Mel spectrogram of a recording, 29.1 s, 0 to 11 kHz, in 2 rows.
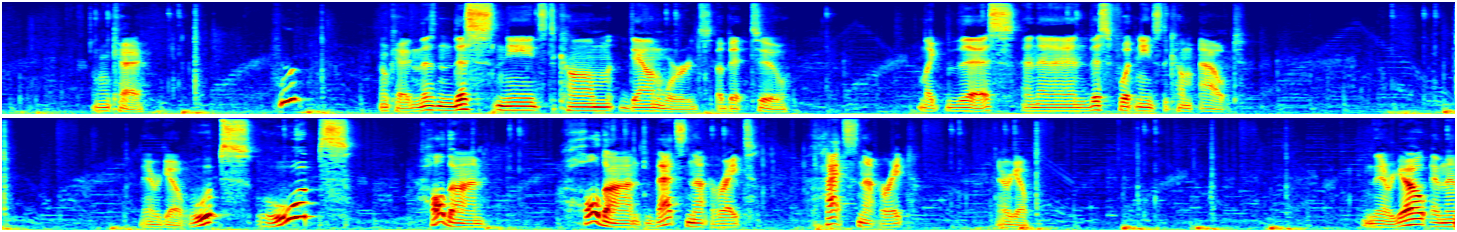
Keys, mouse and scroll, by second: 1.0 right click, 1.7 click, 1.8 space, 3.0 space, 5.5 shift+right click, 6.8 shift+right click, 8.2-9.9 drag, 10.8 right click, 11.6-13.9 drag, 14.2 click, 14.4 space, 15.6 space, 17.5 right click, 19.7 shift+right click, 20.9 right click, 21.6 right click, 22.6 g, 24.6 click, 24.6 space, 25.7 space, 26.0 click, 26.4 space, 27.2 space.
